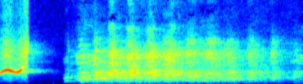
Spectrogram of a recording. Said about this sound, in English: She knows my whistle. She could hear my whistle. And I promise you that if you try to imitate my whistle, she could tell the difference.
